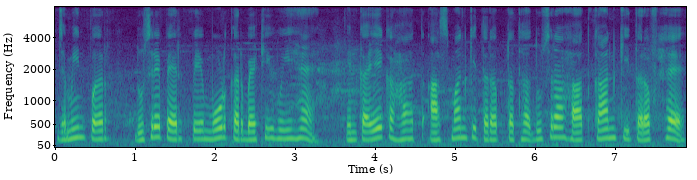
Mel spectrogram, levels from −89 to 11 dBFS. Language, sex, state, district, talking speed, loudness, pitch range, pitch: Hindi, female, Uttar Pradesh, Jyotiba Phule Nagar, 165 wpm, -16 LUFS, 170-200 Hz, 180 Hz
